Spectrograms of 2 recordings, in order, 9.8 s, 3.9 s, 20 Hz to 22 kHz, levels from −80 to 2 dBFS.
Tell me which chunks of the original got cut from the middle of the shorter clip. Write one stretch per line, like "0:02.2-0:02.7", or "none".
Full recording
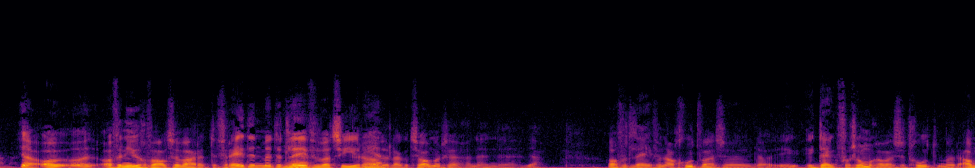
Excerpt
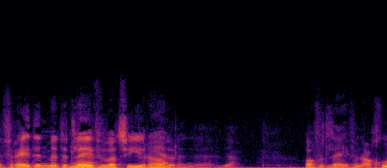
0:03.9-0:04.8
